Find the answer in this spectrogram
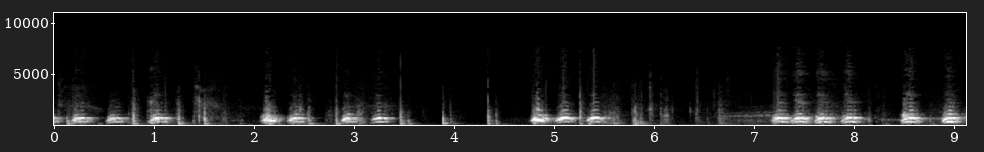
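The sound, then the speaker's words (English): A dog barks repeatedly in quick clusters of loud yelps and woofs, pausing briefly between bursts over several seconds, with no talking; the dog is bedded behind a shed, at almost midnight. “Bobby was awakened by the bark of a dog he had bedded behind the shed”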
